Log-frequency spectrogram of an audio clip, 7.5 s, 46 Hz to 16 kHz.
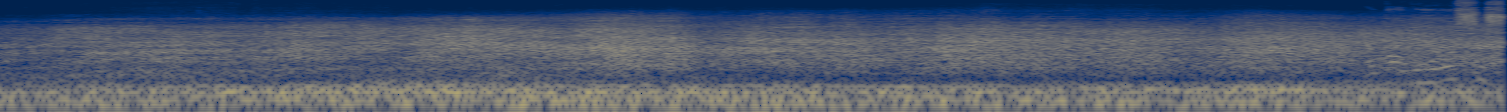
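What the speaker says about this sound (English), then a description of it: "KLM 737 also doing a little wheelie" A KLM Boeing 737 jet lands at Amsterdam Schiphol Airport with loud, close, sustained engine rumble and roar that fills the clip. A voice talks over it.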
